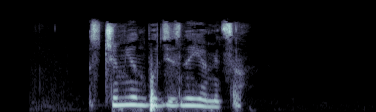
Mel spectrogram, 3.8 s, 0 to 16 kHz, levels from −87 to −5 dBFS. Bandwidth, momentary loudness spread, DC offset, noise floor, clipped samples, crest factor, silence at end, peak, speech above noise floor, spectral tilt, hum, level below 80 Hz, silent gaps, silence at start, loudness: 8.4 kHz; 9 LU; under 0.1%; -83 dBFS; under 0.1%; 24 dB; 1.35 s; -2 dBFS; 60 dB; -2.5 dB/octave; none; -52 dBFS; none; 0.9 s; -22 LUFS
